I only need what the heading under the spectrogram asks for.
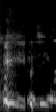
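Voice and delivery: high, stiff, proper-sounding delivery.

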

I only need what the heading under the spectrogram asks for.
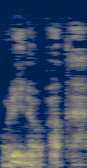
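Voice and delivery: hushed, breathy, put-on superhero voice. Retelling a scene where someone turns around to question a cop; Lego Batman voice. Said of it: "And in Lego Batman voice".

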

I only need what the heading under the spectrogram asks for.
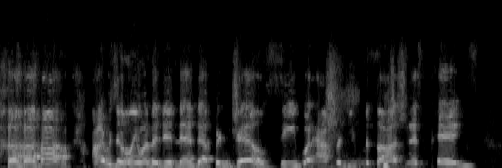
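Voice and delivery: high, laughing, smirking gloat. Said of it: "She's probably there smirking".

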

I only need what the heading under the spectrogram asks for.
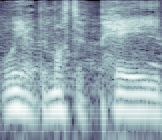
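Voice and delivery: mock, put-on whisper. Describing rumors spreading about the team: imitating a whisper. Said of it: "You can hear a few like whispers".

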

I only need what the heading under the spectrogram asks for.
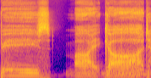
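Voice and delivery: very deep, gruff, rough caped superhero voice. Retelling a comic-book panel, in the Batman voice. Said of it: "I have to do it in the Batman voice".

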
